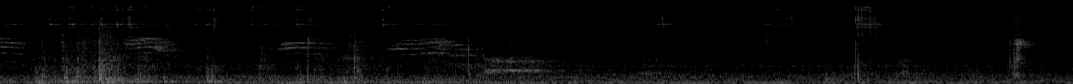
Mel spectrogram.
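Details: A rescued tomcat that has grown lazy, just eating and sleeping instead of playing, utters a run of short, high meows in the first five seconds, then falls quieter amid background hum and occasional knocks.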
